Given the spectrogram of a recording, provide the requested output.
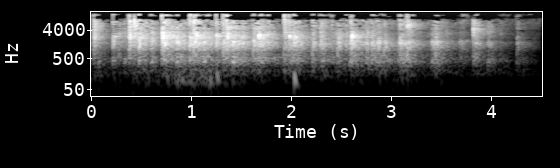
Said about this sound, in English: Join us here at Last Adam Tabernacle as we bring Christ to the nation. Let us give a mighty hand clap to the worship team.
